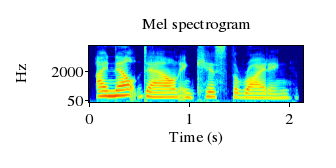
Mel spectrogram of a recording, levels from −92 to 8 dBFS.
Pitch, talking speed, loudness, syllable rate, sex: 195 Hz, 195 wpm, -19 LUFS, 4.7 syllables/s, female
